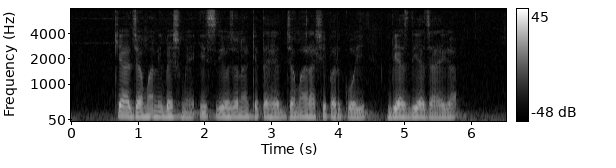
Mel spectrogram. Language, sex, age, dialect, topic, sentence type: Hindi, male, 18-24, Marwari Dhudhari, banking, question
